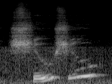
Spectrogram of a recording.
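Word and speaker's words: Xiu Xiu: to do things like that but apparently it's shu shu with pumpkin attack on mommy and daddy i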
